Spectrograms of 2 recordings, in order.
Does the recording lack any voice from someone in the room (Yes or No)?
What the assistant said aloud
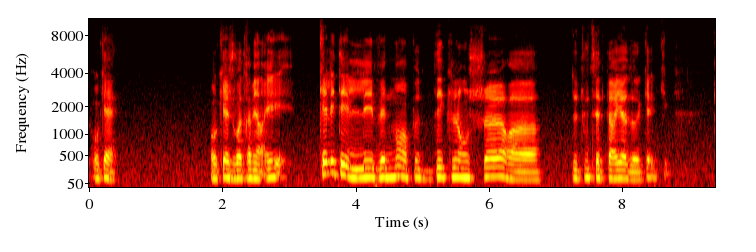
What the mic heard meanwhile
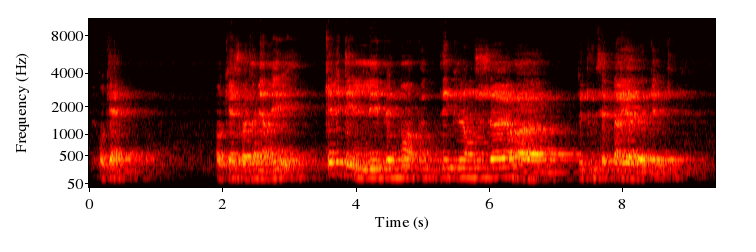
Yes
